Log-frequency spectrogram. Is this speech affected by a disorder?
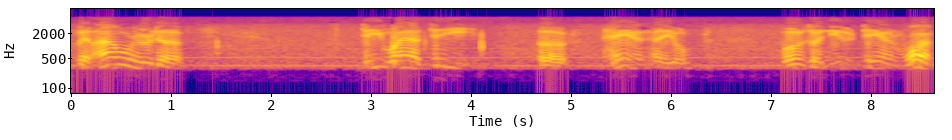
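Yes: slurred speech; stroke 3 years ago, takes 17 different medications.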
